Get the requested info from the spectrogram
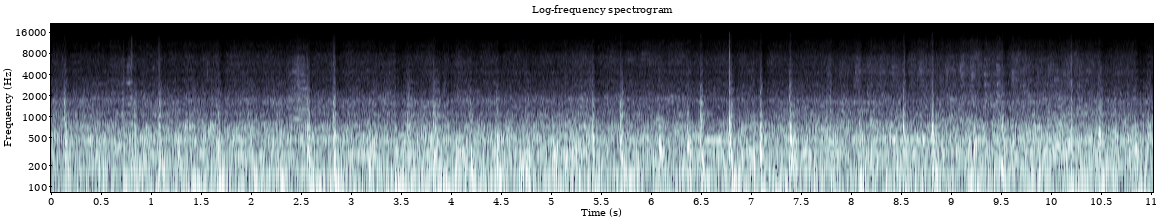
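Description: A 12¼-inch gauge miniature railway train running along the track: a steady rumble from the wheels, with irregular sharp clicks as they pass over rail joints.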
